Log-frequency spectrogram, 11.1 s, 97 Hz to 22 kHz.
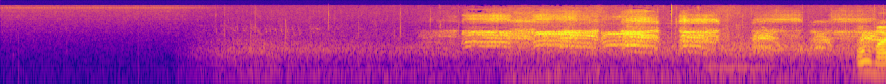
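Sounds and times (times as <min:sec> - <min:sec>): crow cawing: 0:05.2 - 0:11.0.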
